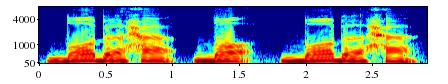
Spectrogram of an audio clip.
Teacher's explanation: huruf dad ini merupakan huruf yang keluar dari lidah bagian samping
